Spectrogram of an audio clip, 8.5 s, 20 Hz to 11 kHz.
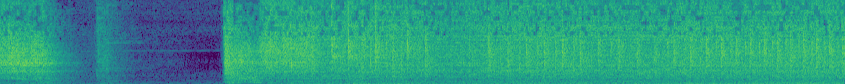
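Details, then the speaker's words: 1999 Chevrolet Tahoe that sat 14 years, cheap new battery and three gallons of fuel added; a couple of slow cranking bursts, a pause, then it catches into a rough steady idle, about 60 psi oil pressure, some smoke: cranks and starts after long storage. "well we put three gallons of fuel in it we can hear it priming up just don't know if it's not getting up here just yet or whatnot"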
